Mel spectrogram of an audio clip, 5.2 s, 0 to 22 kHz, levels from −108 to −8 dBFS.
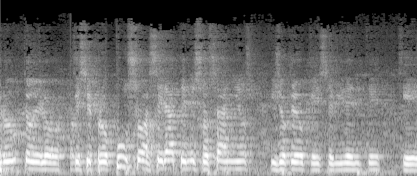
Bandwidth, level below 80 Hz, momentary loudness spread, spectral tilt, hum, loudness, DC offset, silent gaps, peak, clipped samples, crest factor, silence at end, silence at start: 11 kHz; -38 dBFS; 7 LU; -7.5 dB/octave; none; -13 LUFS; under 0.1%; none; 0 dBFS; under 0.1%; 12 dB; 0 s; 0 s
